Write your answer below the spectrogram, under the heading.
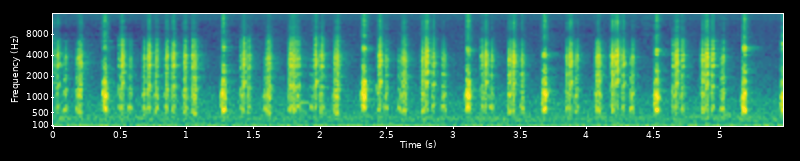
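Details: Male chukar partridge (keklik), a hunting partridge, singing in Darvoz, Tajikistan, in 2020: dense, rapid series of sharp clucking chuk notes, repeated several times a second with uneven spacing, over a low steady hum.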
